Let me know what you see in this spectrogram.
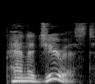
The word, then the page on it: panegyrist: British English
